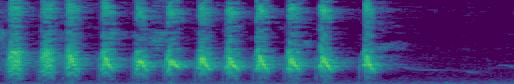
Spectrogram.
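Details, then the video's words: Green leafbird 'tembakan' burst, played to stir quiet birds to sing: a quick run of about twelve bright, clipped chattering notes lasting just over a second, then silence with a faint trailing whistle. "tembakan cucak ijo males bunyi setelah dengar in 💯 auto emosi"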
